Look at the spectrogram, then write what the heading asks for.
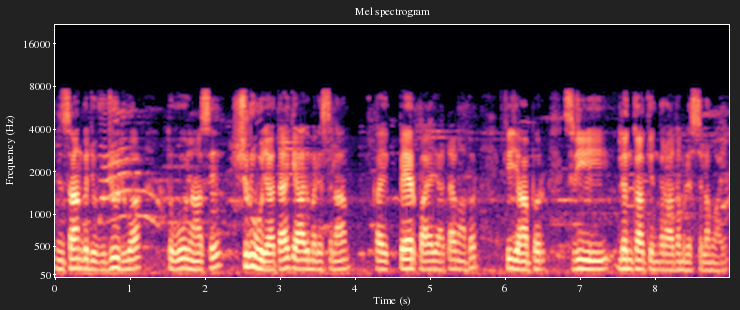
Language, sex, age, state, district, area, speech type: Urdu, male, 60+, Telangana, Hyderabad, urban, spontaneous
